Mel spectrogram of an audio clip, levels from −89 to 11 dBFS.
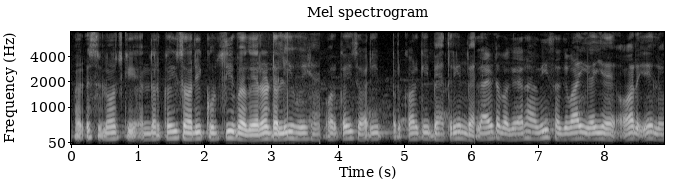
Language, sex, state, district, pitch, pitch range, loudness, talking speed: Hindi, male, Uttar Pradesh, Jalaun, 155 Hz, 150-165 Hz, -20 LUFS, 190 wpm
